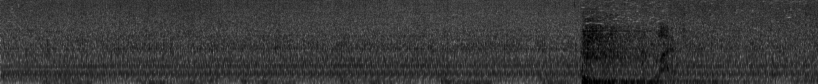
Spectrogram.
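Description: Water splashes and churns behind a moving boat.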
